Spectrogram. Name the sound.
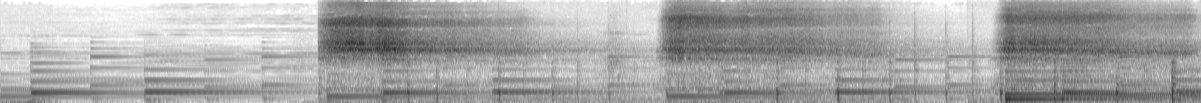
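loud snoring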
